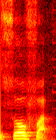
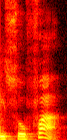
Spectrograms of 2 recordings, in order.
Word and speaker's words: sofá: If I don't put the acento here, I have to say sofa. But if I put the acento here, as I should in Spanish, I will say sofá. That's a palabra aguda, having the stress in the last syllable, carrying acento.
